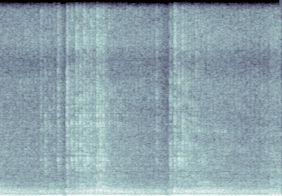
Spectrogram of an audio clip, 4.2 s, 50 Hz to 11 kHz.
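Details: 1999 Mazda B2500 with junkyard-rebuilt 1999 Ford Ranger 2.5L, 10-inch glass pack, radiator out, started with ether: deep loud steady idle, no misses or knocks; some smoke from oil on exhaust.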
